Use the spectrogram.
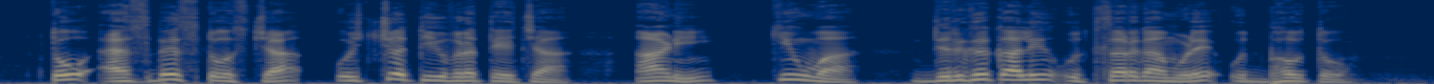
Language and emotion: Marathi, neutral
